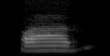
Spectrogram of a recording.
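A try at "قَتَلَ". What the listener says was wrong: Kok. Kok. Kok. Kok. Kok. Kok. Kok. Kalau titiknya satu baru fa, titiknya dua jadi koko, baju koko, ko. Kalau titiknya satu fa.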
